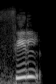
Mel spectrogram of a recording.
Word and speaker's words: Feel: Pues para conseguir este bono tienen que entrar en la página web Phil Capital, F-E-E-L Capital, .com, y ahí tienen que solicitar el bono Phil Futuro, F-E-E-L Futuro.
